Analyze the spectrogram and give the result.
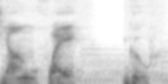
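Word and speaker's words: Younghoe Koo: It's Young Hui Gu. So it's a G instead of a K sound.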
